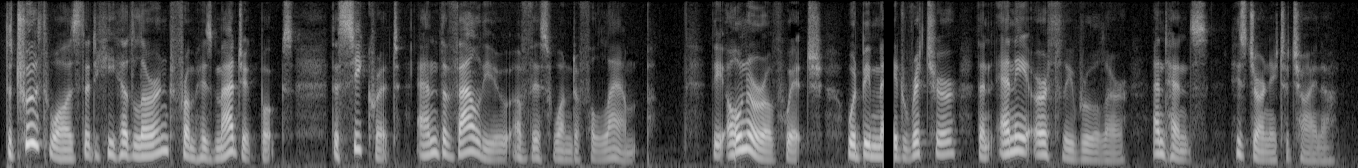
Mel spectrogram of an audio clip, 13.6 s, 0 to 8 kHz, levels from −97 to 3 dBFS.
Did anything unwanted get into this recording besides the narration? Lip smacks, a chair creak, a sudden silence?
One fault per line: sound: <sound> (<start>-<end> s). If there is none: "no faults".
sound: dropout (8.8-8.9 s)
